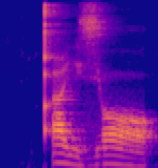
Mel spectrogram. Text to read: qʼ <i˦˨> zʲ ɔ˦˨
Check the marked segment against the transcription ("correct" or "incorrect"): correct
